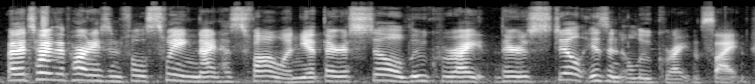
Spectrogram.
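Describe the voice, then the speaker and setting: A woman's voice: on the high side, brisk, bright, forceful tone, slight background noise. A woman reading visual novel narration aloud with wry, dramatic expression over game music. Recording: music playing behind the voice.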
